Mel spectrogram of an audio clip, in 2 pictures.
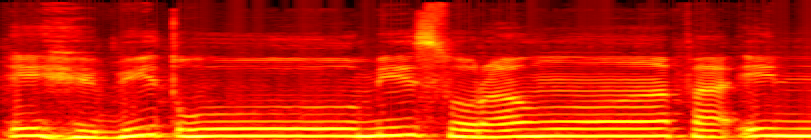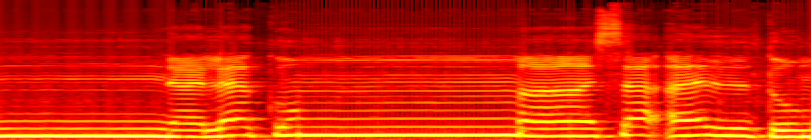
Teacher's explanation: نون تنوین یا نون ساکن کی آواز کو ہم چھپا کے پڑھیں گے اور غنہ کے ساتھ پڑھیں گے. اس کو کہتے ہیں اخفا.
